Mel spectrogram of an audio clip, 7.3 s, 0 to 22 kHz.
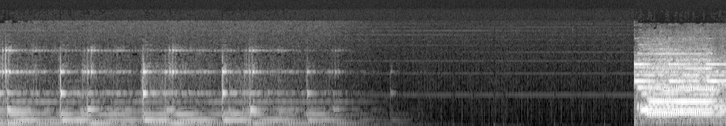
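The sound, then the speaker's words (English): A train horn sounds a sustained chord over the rhythmic clack of wheels, which fades into silence before a second, louder horn blast cuts in abruptly at the end. “One of the top 10 most scenic train rides in the world, the Adirondack travels daily from New York City to Montreal.”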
